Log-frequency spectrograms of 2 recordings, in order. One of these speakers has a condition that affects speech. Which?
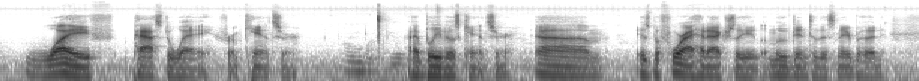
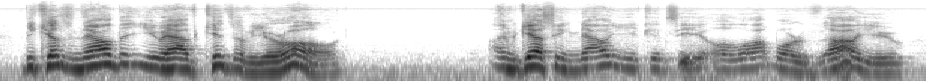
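The second: cerebral palsy; from birth.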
